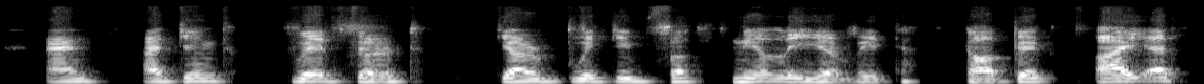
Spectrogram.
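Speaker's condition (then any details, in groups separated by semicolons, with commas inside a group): Cerebral palsy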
